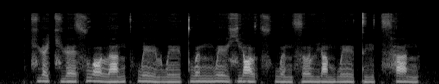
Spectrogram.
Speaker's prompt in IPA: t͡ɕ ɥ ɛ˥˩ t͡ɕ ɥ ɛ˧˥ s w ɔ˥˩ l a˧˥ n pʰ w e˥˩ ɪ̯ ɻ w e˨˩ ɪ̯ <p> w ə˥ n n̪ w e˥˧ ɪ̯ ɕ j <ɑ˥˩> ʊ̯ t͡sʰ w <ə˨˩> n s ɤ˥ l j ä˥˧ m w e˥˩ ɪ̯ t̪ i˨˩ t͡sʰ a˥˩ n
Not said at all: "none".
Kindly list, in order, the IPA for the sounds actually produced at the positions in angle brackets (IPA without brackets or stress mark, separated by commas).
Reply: t̪, ɑ˥˩, ə˨˩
